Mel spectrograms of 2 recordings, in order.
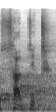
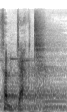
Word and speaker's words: subject: इसी तरह से SUBJECT, अगर तो नाउन है तो सब्जेक्ट। वर्ब के तौर पर इस्तेमाल कर रहे हैं तो फिर इसको हम पढ़ेंगे सब्जेक्ट। बहुत ही आसान है।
